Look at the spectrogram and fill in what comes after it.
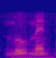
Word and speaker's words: MVMT: MVMT Watches, pronounced Movement, was founded on the belief that style shouldn't break the bank.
